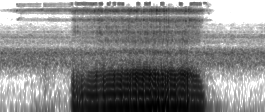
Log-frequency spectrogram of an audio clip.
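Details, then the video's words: One harsh, rumbling inward snore from a pug asleep, about a second long, deep and rattly with stacked overtones, quiet before and after. "Pug snoring"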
